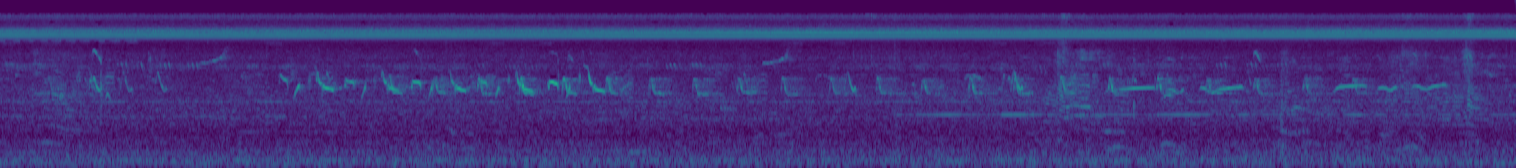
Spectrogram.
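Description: A small songbird singing a long string of short, repeated high notes, about three a second, breaking into a quicker warbling phrase near the end, over a steady low outdoor rumble.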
